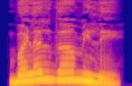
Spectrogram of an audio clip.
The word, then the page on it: ಬಳಲ್ಗಾಮಿಲೆ: kannada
